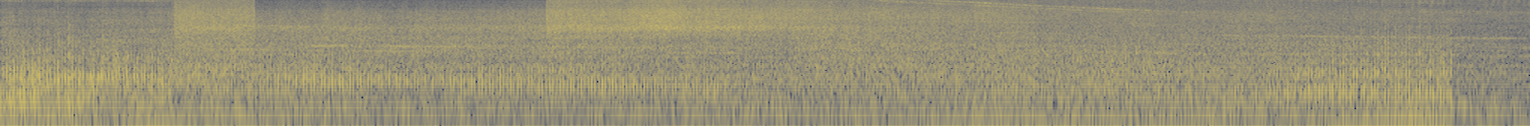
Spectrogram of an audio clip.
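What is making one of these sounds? A helicopter engine hums steadily nearby.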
